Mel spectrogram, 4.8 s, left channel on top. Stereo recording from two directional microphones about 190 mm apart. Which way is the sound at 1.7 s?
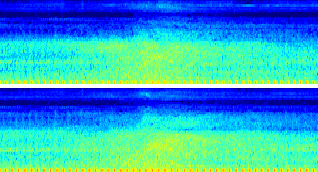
Centre (ahead or behind).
